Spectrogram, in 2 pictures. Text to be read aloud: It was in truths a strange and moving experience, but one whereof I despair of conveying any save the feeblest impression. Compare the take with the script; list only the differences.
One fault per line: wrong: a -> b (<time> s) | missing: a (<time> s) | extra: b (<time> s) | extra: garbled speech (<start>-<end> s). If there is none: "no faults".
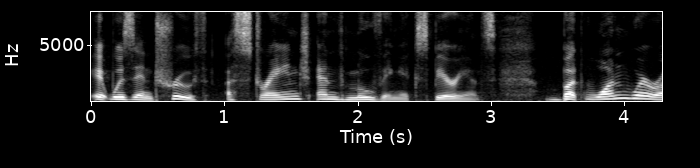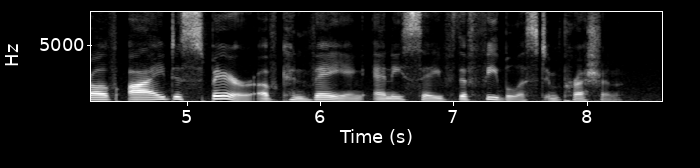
wrong: truths -> truth (0.5 s)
